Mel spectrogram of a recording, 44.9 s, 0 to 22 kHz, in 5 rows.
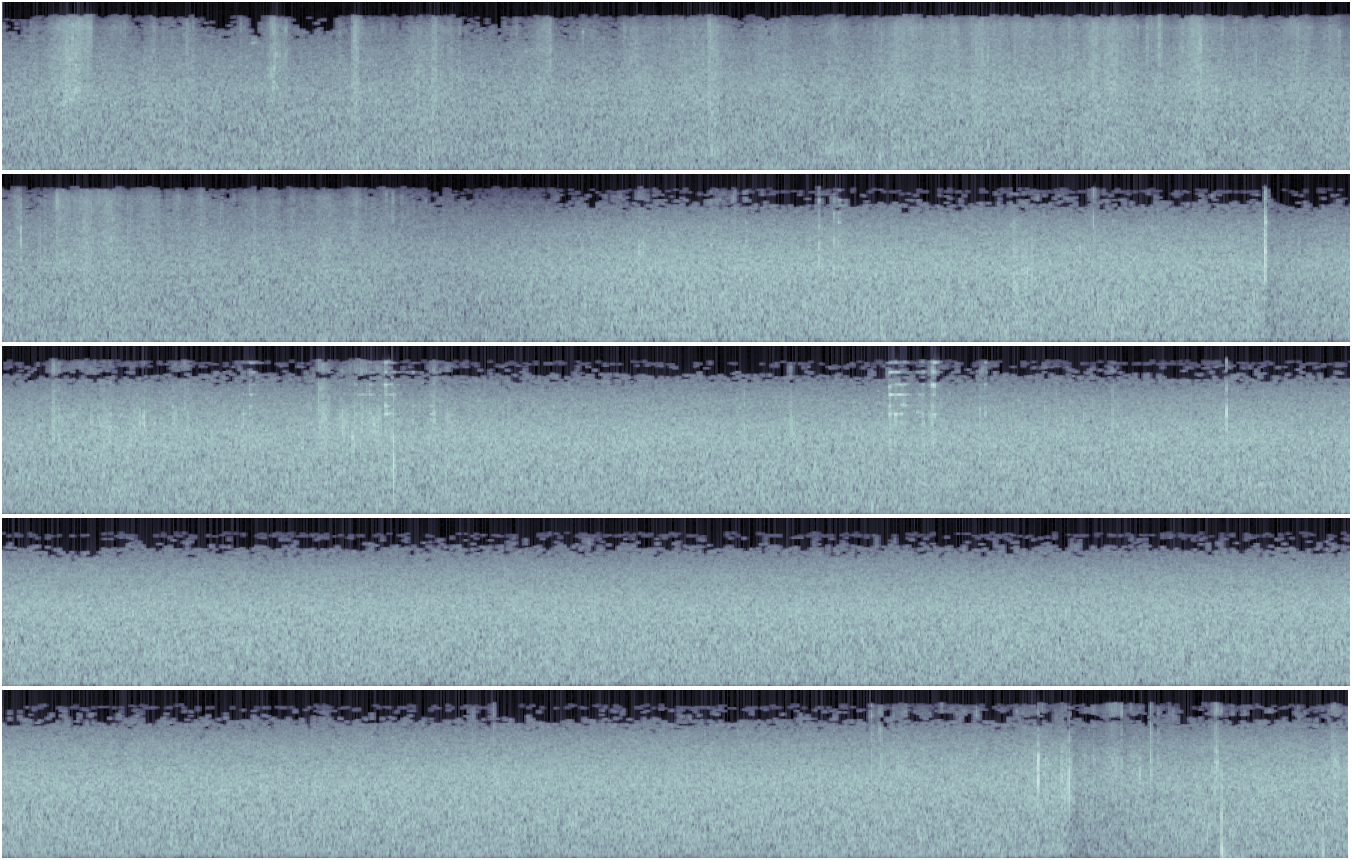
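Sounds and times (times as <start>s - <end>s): steady rushing noise: 0.0s - 23.7s, 39.4s - 44.9s.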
